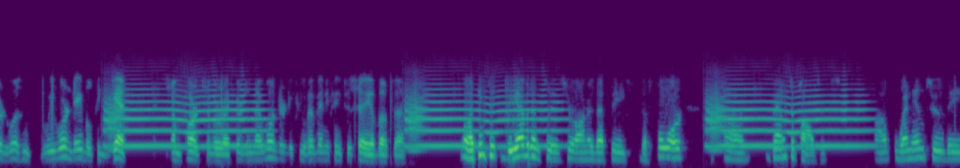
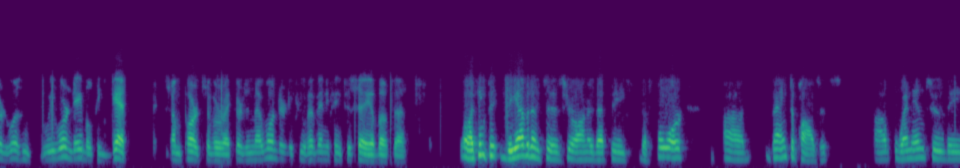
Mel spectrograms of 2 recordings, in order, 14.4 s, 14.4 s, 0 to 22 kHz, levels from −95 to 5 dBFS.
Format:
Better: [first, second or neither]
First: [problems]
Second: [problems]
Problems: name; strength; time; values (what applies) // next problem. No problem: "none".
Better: second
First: noise reduction (neural mask model RNNoise)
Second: none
